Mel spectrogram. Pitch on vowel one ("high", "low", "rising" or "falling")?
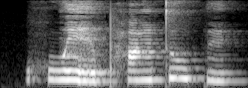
low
